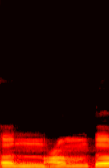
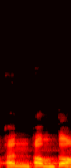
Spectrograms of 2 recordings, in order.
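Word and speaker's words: أنعمت: Nah, perhatikan pada kata an'amta. Biasanya nih sering terjadi banyak kesalahan di sini. Nah, ketika dia membaca dengan cepat, maka tidak peduli lagi dengan tajwid biasanya itu. Contohnya yang salah, an'amta, an'am. Jadi dia ainnya dia terbaca hamzah.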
